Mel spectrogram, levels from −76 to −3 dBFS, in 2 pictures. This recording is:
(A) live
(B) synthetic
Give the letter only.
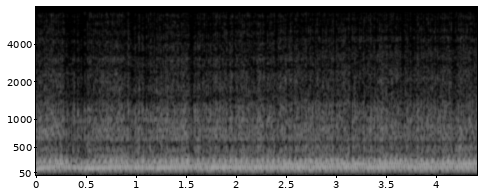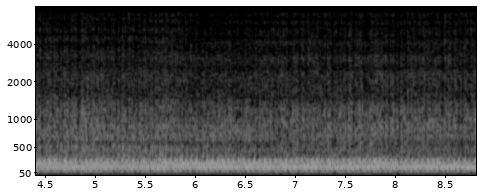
A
